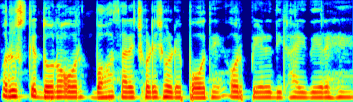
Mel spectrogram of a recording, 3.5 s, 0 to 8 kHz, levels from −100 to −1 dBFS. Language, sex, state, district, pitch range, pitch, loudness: Hindi, male, Jharkhand, Ranchi, 150-155 Hz, 155 Hz, -16 LUFS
